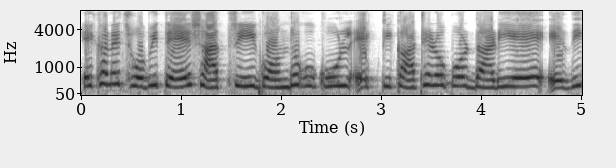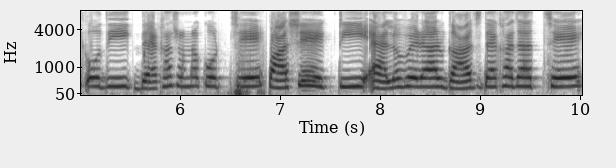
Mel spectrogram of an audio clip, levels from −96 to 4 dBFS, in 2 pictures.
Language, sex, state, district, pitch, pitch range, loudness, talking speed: Bengali, female, West Bengal, Kolkata, 315 Hz, 300-325 Hz, -15 LUFS, 130 wpm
